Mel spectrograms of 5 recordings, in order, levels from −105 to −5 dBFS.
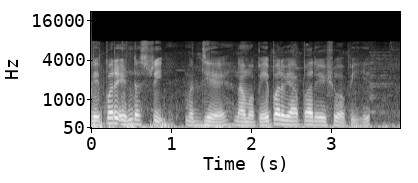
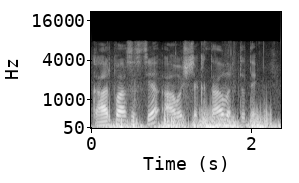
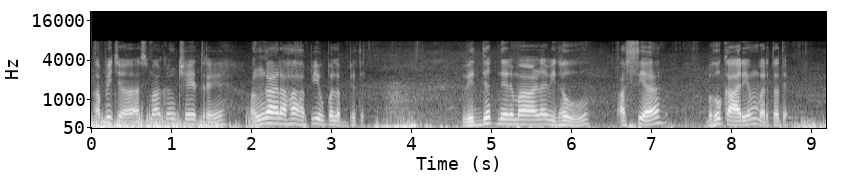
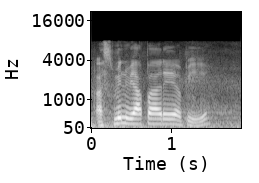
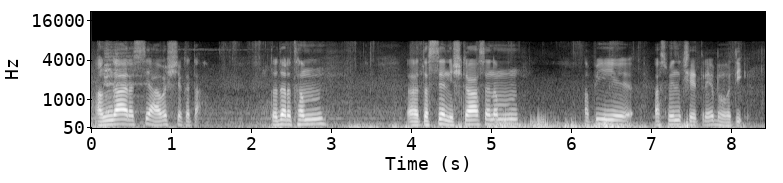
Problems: none marked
